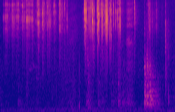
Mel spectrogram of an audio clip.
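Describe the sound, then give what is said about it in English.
Dice, whose sixes are marked with moons, rattle and clatter in a series of quick, sharp clicks, with louder bursts toward the middle and end as they tumble and settle. No voices are heard. “Those are lovely dice.”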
